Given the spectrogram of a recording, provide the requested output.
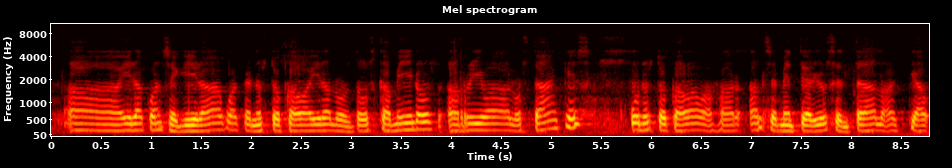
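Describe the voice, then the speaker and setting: Against noticeable background noise, a woman with a medium pitch talks at a fairly slow pace with fairly even intonation. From Colombia, Facatativá (Cundinamarca). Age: 80s+. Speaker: interviewee sharing life memories. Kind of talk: radio interview, life testimony.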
